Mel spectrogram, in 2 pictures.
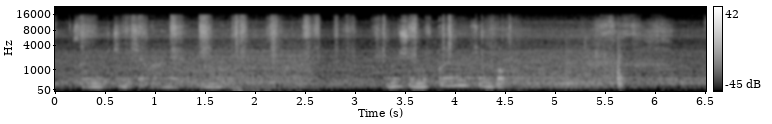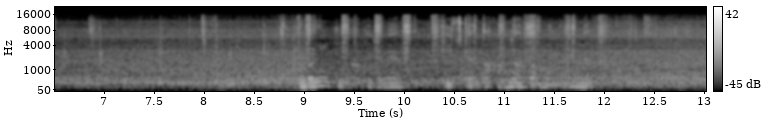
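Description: A man talks softly up close, with his mouth full.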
